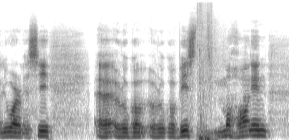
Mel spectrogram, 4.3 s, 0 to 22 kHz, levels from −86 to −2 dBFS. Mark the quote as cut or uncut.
cut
